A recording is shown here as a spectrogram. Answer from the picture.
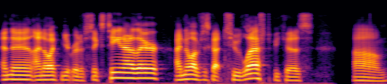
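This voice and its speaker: The man keeps a fairly quick pace, his pitch varying in an ordinary way. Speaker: networking instructor. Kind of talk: tutorial. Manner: fast; casual, conversational.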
